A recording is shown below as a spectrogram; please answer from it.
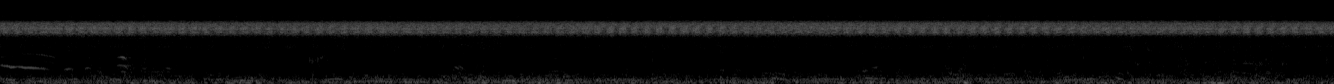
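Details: Cicadas droning at sunset above the sea at Cape Fiolent, Crimea: a thick, level, high-pitched buzz sustained for the whole stretch, faint short chirps early on and soft wave noise underneath.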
